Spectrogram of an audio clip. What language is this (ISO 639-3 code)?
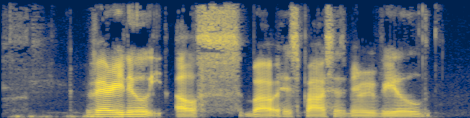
eng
